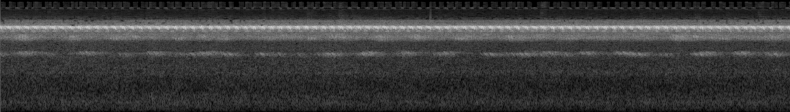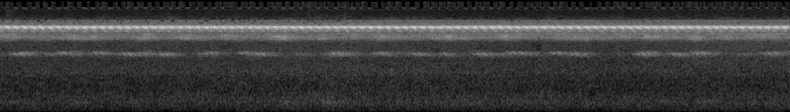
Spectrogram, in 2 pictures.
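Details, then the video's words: Crickets on a rainy night somewhere in the Indian jungle: a steady, piercing high-pitched trill runs unbroken throughout, with a lower band of rapid pulsing chirps swelling and fading beneath it, over a soft hiss of background noise. "Cricket & Swamp! Forest Sound"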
